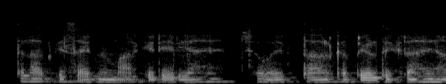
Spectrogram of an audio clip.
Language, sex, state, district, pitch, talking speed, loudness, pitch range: Hindi, male, Bihar, Supaul, 110 Hz, 200 wpm, -36 LUFS, 105-120 Hz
